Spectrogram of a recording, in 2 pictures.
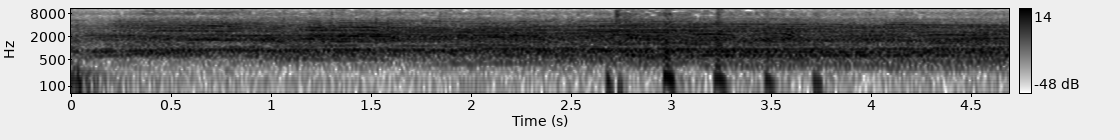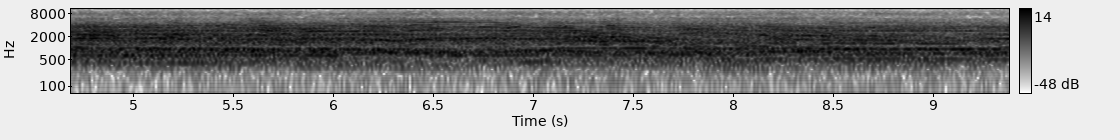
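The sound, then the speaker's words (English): A large MAGA crowd roars with sustained booing and heckling at Lindsey Graham as he walks off stage, a dense wall of voices throughout, with a few low thumps cutting in briefly partway through. “A visibly frustrated Lindsey Graham, brutally booed by a supposedly friendly MAGA crowd, and walks off stage.”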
